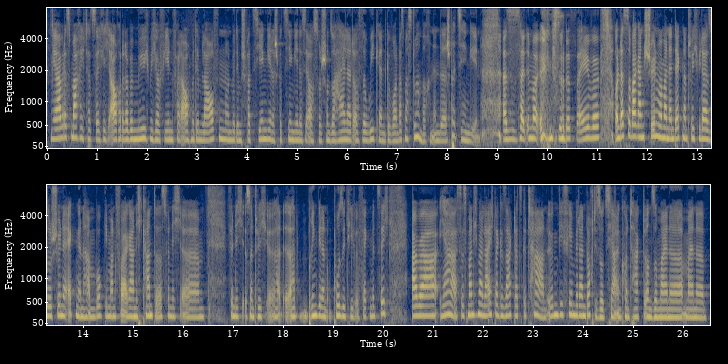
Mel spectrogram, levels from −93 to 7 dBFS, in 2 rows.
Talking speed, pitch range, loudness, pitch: 250 wpm, 185-215 Hz, -19 LUFS, 195 Hz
